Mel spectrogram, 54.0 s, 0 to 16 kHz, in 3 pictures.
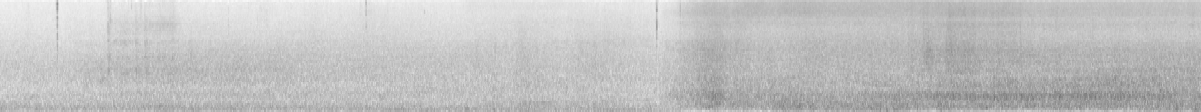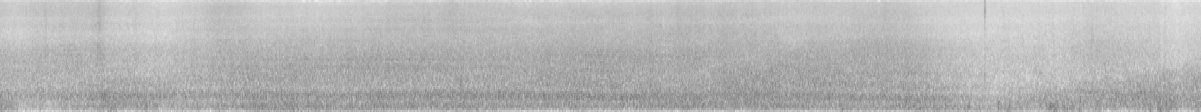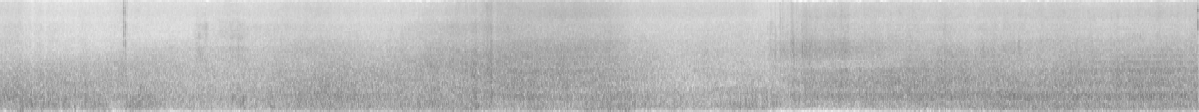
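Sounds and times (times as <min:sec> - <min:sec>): ocean waves washing up beach: 0:01.1 - 0:54.0
wind buffeting microphone: 0:10.0 - 0:54.0.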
